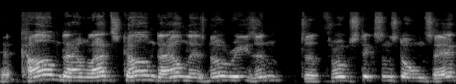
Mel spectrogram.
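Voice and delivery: put-on northern English Yorkshire accent. In a roleplaying game, a player speaks in character in a yorkshire trade union accent. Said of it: "In my best Yorkshire trade union accent".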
